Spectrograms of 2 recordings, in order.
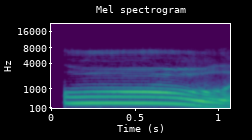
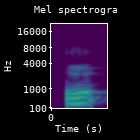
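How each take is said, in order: First: The vowel is held for three beats. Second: The vowel is held for two beats.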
